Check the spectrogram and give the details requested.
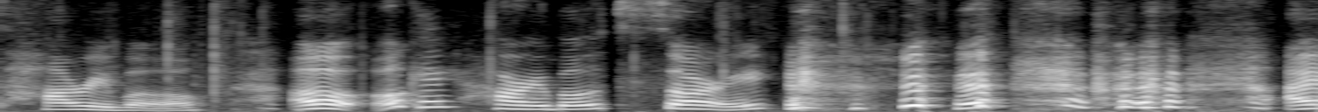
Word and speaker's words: Haribo: um let's see lady night said uh it's haribo oh okay haribo sorry i actually never knew the correct pronunciation but thank you um this is when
